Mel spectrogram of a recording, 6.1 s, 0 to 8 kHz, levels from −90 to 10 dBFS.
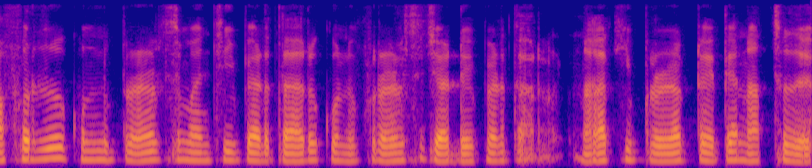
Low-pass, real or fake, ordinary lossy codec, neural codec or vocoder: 7.2 kHz; fake; MP3, 64 kbps; vocoder, 22.05 kHz, 80 mel bands, HiFi-GAN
